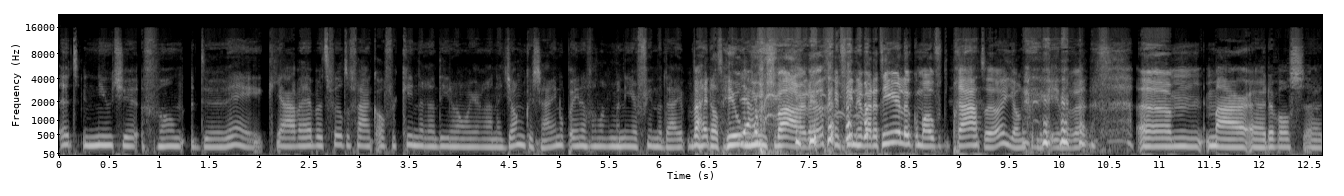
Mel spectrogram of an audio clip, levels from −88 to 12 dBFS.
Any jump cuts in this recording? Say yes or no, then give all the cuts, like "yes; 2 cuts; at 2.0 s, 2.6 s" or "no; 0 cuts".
no; 0 cuts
